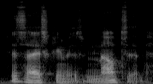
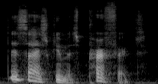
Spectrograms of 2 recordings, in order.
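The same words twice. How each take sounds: First: Disappointed ice cream. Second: High, delighted and satisfied; happy ice cream. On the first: The boy served through a side window, quietly disappointed. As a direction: let the letdown sink in, quietly. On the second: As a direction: savor it, bright with pleasure. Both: Acted.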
